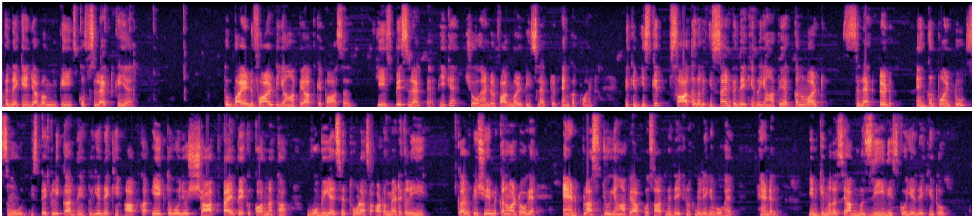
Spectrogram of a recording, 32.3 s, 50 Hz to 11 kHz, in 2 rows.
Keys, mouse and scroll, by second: 1.5 click, 17.0 click, 31.3 click.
